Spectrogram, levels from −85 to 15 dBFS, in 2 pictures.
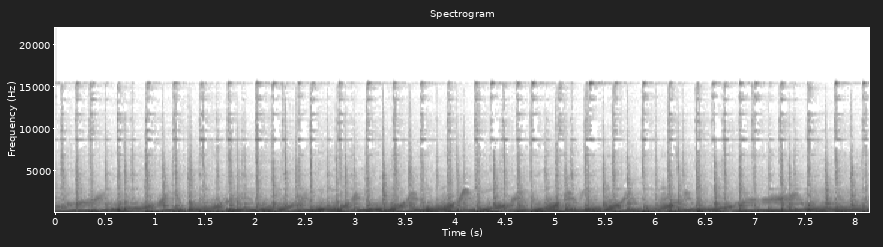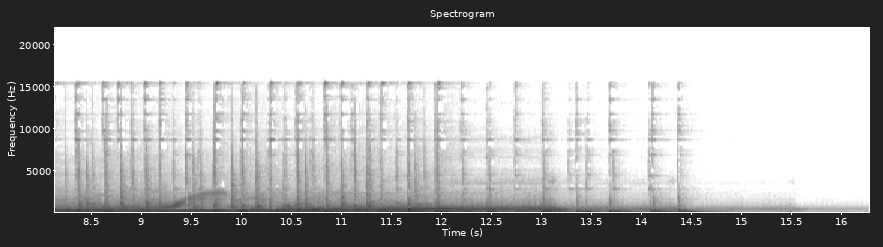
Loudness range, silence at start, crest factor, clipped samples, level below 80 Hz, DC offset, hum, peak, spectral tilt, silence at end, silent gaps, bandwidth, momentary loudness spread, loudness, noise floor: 4 LU; 0 s; 12 dB; under 0.1%; -18 dBFS; under 0.1%; none; 0 dBFS; -8 dB/octave; 1.45 s; none; 16 kHz; 6 LU; -15 LUFS; -53 dBFS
